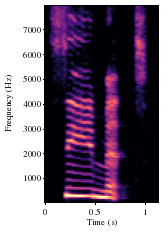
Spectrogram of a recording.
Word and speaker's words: cement: so the word is c mint we end up kind of um putting the emphasis on the second syllable but to sound it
